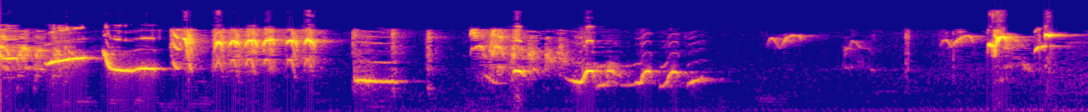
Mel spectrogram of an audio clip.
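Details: White-rumped shama singing in a forest: a rich, varied song of whistled slurs, rising and falling notes and quick high chips, phrases broken by short pauses.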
